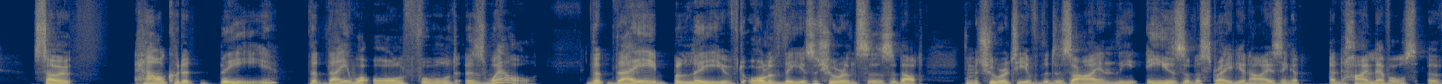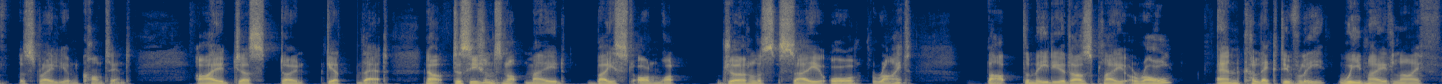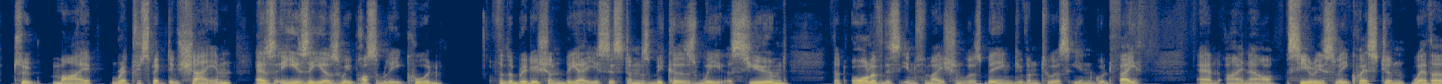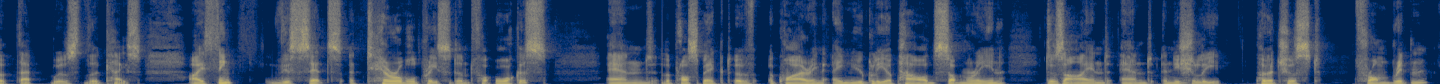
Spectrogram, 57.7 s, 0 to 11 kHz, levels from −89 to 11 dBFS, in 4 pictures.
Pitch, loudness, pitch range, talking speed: 95 Hz, -21 LUFS, 85-110 Hz, 135 wpm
